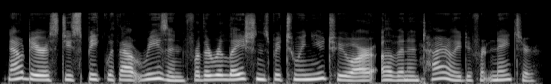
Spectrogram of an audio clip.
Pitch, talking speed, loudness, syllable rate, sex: 215 Hz, 195 wpm, -16 LUFS, 6.3 syllables/s, female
